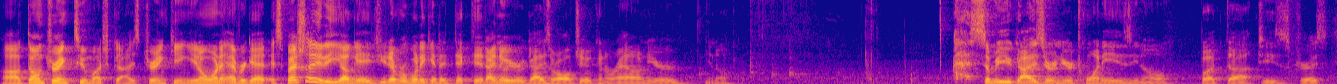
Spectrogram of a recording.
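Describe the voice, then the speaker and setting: A man's voice: medium pitch, normal speed, fairly bright tone. A man in his forties hosting a crypto live stream, talking casually and candidly, rambling with profane asides. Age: 40s. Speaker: crypto podcast host.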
